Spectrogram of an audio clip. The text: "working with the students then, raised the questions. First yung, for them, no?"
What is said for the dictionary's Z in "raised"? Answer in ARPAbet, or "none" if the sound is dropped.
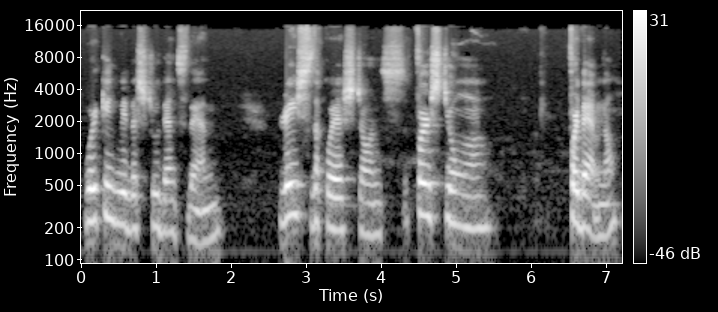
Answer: S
